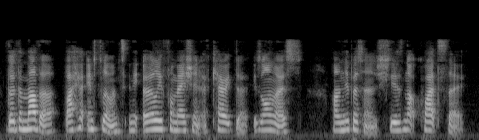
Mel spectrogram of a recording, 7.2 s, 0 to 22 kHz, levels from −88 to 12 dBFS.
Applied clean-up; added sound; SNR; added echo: none; none; none; none.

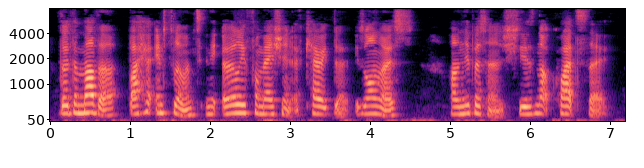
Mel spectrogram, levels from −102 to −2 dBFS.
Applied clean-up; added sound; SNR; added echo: classical method log-MMSE.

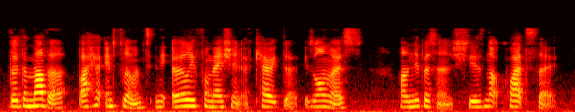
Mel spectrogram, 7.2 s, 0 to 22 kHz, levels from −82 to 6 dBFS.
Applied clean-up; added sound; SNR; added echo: none; Subway, metro, underground; 19 dB; none.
